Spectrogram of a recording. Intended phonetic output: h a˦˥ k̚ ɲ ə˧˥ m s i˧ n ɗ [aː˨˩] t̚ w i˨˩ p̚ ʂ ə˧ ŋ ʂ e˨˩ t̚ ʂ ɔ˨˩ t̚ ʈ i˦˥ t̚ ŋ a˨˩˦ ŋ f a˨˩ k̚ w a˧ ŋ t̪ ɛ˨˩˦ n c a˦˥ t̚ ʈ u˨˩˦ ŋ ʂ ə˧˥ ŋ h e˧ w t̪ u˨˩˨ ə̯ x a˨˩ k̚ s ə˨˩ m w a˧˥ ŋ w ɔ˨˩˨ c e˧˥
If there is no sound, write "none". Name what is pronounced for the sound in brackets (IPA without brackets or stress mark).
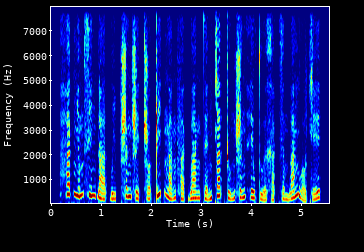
aː˨˩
